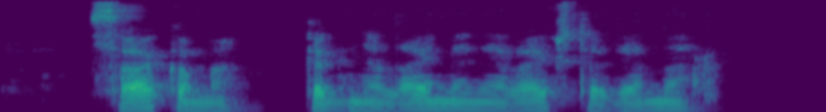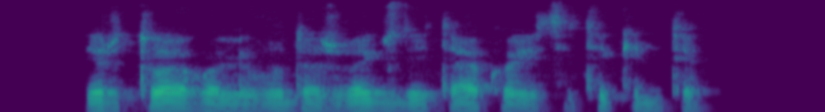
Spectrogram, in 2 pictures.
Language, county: Lithuanian, Vilnius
